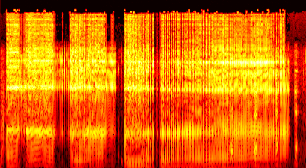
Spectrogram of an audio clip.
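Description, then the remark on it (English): A voice imitates a car engine cranking and starting, with a buzzy, sputtering vocal rumble that stutters in short bursts before revving into a sustained, wavering drone. “Wait, let me start my car.”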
